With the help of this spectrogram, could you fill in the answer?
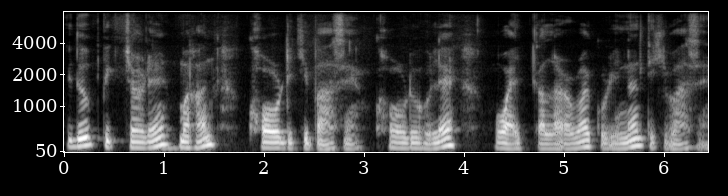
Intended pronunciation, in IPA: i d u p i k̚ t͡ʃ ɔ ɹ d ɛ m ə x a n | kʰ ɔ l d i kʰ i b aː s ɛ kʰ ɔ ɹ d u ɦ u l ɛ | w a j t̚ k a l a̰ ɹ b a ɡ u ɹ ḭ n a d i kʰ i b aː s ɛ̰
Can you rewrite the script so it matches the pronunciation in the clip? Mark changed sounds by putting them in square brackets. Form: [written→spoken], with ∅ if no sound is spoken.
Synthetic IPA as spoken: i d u p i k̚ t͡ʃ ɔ ɹ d ɛ m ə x a n | kʰ ɔ [l→ɹ] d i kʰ i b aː s ɛ kʰ ɔ ɹ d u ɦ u l ɛ | w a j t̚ k a l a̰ ɹ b a [ɡ→k] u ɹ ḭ n a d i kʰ i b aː s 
